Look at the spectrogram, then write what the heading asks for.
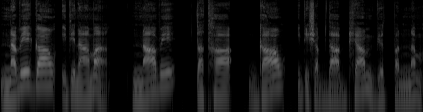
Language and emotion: Sanskrit, neutral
